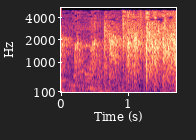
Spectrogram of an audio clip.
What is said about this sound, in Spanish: Y me aplauden mucho no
